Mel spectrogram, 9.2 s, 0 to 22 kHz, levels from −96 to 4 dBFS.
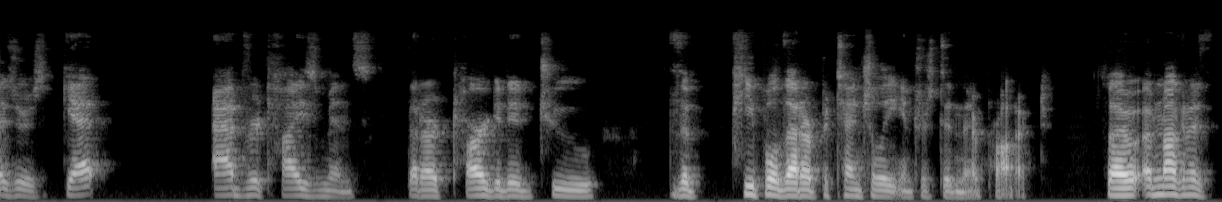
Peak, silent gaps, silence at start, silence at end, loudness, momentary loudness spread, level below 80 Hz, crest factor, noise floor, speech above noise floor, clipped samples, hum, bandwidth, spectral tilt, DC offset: -8 dBFS; none; 0 s; 0.15 s; -27 LUFS; 19 LU; -80 dBFS; 20 dB; -85 dBFS; 58 dB; under 0.1%; none; 11 kHz; -6.5 dB/octave; under 0.1%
